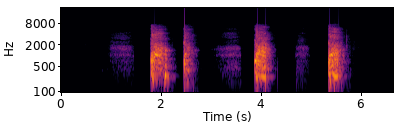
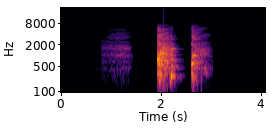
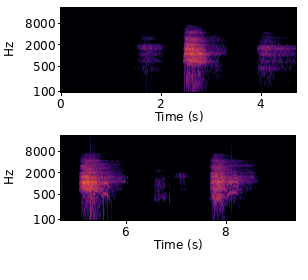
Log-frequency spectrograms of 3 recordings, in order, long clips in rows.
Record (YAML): three_cough_length: 6.7 s
three_cough_amplitude: 30236
three_cough_signal_mean_std_ratio: 0.31
cough_length: 4.1 s
cough_amplitude: 27992
cough_signal_mean_std_ratio: 0.28
exhalation_length: 9.4 s
exhalation_amplitude: 12242
exhalation_signal_mean_std_ratio: 0.35
survey_phase: beta (2021-08-13 to 2022-03-07)
age: 65+
gender: Female
wearing_mask: 'No'
symptom_none: true
smoker_status: Ex-smoker
respiratory_condition_asthma: false
respiratory_condition_other: false
recruitment_source: REACT
submission_delay: 0 days
covid_test_result: Negative
covid_test_method: RT-qPCR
